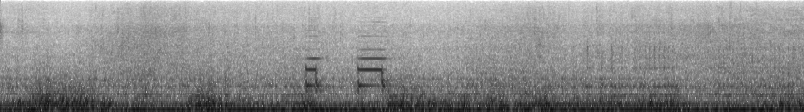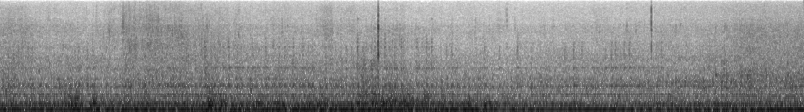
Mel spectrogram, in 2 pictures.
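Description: Strong wind buffeting the microphone over the low rumble of a fishing boat and the wash of choppy waves against the hull. A brief high tone sounds about two seconds in.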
